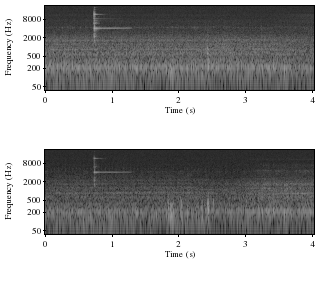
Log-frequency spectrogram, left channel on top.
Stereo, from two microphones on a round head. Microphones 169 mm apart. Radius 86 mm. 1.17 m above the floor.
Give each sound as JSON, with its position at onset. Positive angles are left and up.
{"t": 0.7, "sound": "a bicycle bell", "side_deg": 60}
